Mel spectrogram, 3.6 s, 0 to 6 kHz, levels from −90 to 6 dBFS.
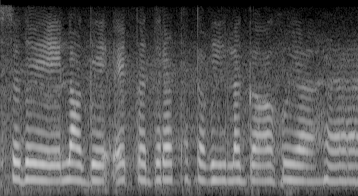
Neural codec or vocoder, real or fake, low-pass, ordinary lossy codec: codec, 16 kHz in and 24 kHz out, 1.1 kbps, FireRedTTS-2 codec; fake; 5.4 kHz; none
